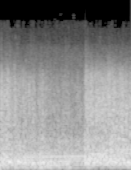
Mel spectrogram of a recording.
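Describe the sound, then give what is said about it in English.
Two bombs dropped together from an enemy plane hit the ship Lancaster and explode, making it shudder. Heavy explosions roar through the whole clip, a dense, continuous rumbling blast with a fresh surge partway through. Loud, with no voices. “When there were two explosions and the ship shuddered and immediately listed to starboard.”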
